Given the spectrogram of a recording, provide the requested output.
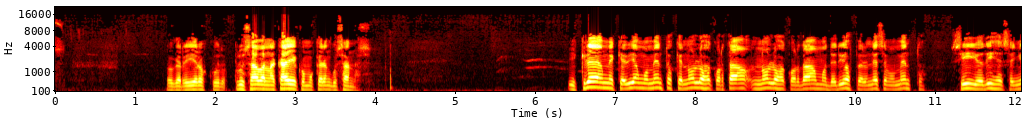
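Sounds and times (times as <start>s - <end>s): low background hum: 0.0s - 12.0s
faint animal call: 5.4s - 8.3s.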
